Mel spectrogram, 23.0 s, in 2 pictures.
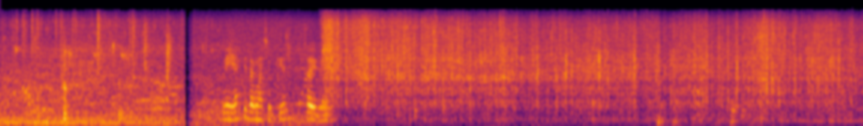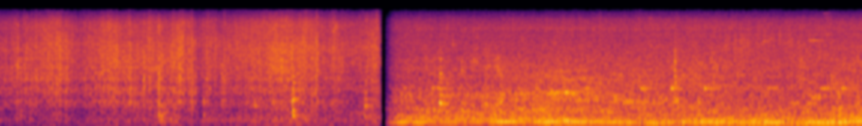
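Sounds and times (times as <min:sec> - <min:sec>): vegetables sizzling in oil: 0:02.7 - 0:16.6.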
